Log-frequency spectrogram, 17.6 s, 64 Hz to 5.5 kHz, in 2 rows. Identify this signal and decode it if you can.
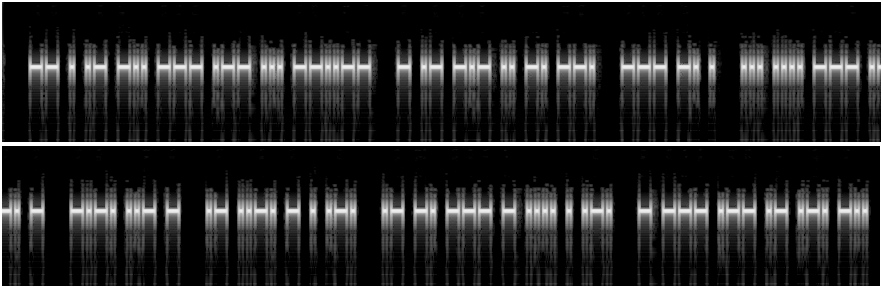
Morse code, heard as a keyed tone, about 30 wpm, 700 Hz. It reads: MEADOWS, TAKING ONE SHORT CUT AFTER ANOTHER TOWARD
